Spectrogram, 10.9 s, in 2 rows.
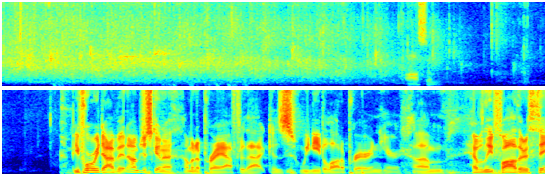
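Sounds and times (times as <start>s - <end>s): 
audience applause: 0.0s - 4.7s
speech: 4.0s - 4.5s, 6.1s - 10.8s.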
